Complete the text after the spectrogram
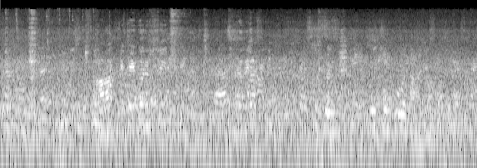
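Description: Adult men and women chat nearby in the background.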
